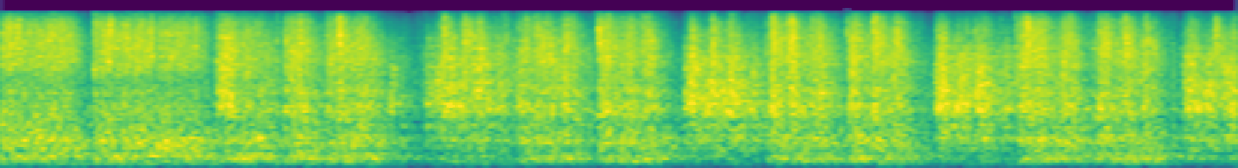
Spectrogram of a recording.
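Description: Many sticks drumming fast on white plastic chairs: a loud, dense clatter of sharp strikes with no let-up.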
